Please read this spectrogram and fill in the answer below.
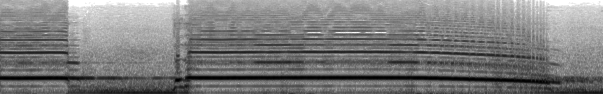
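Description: A drill word of command shouted with a drawn-out vowel across the parade ground: a short held call, then a long one held for nearly four seconds on one pitch that drops away at the end.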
